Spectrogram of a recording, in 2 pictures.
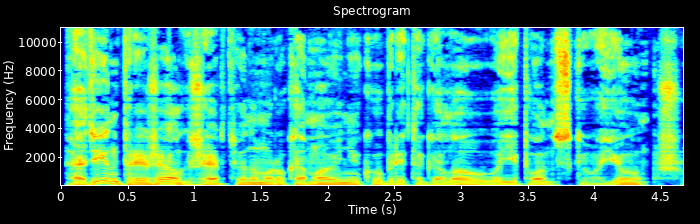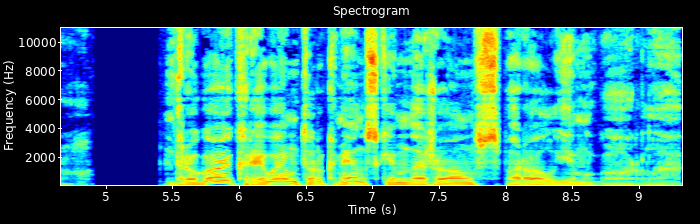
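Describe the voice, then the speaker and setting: A man narrating surreal prose in a measured, theatrical audiobook reading. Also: sits low, a little mellow, no room sound, clean studio sound.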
